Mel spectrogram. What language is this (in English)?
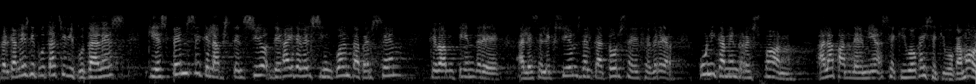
Catalan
